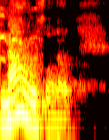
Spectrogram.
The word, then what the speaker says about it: Naruto: You keep saying it like that. It's not how you say it. – Naruto. You're just fucking with me. Why? – It's Naruto.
